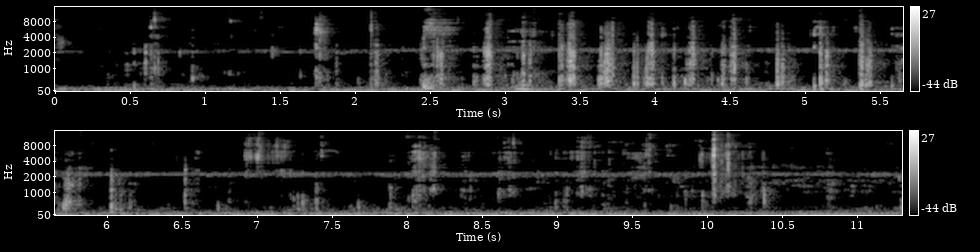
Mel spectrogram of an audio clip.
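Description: Close-miked chewing of a handful of rice and fried snakehead fish, with many quick wet clicks and smacks that are densest in the middle few seconds, over a steady low hum.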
